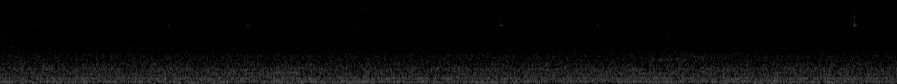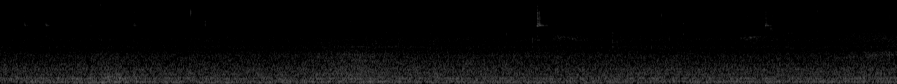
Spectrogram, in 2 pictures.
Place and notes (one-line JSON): {"title": "Carrer de Joan Blanques, Barcelona, España - Rain25032020BCNLockdown", "date": "2020-03-25 16:00:00", "description": "Rain field recording made from a window during the COVID-19 lockdown.", "latitude": "41.40", "longitude": "2.16", "altitude": "65", "timezone": "Europe/Madrid"}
